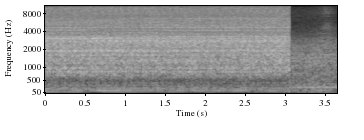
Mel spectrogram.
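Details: Maruti WagonR petrol/CNG on petrol at idle once a bypass wire feeds the circuit: even beat with no stumble or missing pulse, misfire gone; original wiring found cut.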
